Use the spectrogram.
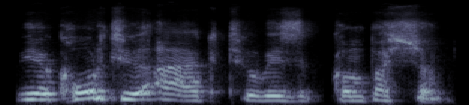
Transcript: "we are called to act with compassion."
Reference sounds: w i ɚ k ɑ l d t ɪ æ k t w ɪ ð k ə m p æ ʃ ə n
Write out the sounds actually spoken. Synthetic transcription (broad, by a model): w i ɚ k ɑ d t ɪ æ k t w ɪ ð k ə m p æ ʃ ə n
